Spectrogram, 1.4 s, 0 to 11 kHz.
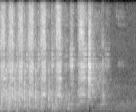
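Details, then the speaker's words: Tecumseh OHH55-69069E engine, apparently new or lightly used, primer bulb petrified: a quick string of sharp pops dying after about a second, barely running; it will probably need a carburetor clean. "Well, it obviously works, but it'll probably need the carburetor clean."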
